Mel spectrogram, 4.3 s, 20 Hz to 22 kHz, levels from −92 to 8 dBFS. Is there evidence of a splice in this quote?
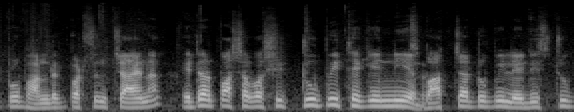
yes; 1 cut; at 1.3 s

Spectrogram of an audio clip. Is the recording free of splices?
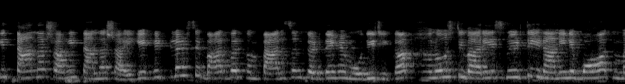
no; 1 cut; at 4.3 s

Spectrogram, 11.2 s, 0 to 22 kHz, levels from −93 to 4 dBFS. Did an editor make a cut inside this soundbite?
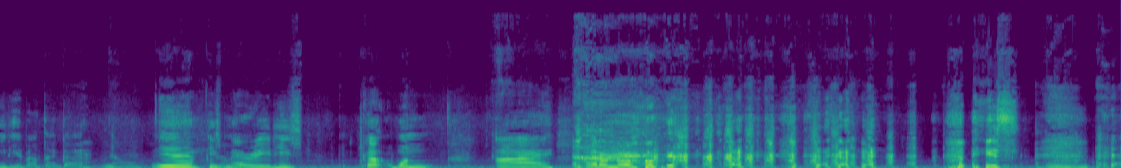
no; 0 cuts

